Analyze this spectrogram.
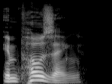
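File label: "imposing", US English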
